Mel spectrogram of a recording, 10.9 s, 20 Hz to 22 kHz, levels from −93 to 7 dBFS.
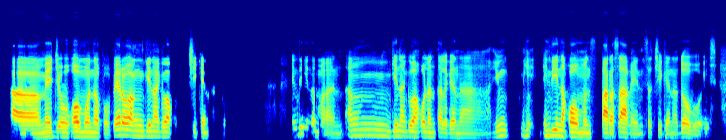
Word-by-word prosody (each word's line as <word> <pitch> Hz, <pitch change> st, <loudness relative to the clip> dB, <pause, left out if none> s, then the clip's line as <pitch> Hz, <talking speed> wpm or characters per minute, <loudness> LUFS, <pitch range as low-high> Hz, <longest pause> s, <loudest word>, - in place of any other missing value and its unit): Ah, 115 Hz, 0 st, +5 dB
medyo 130 Hz, 0 st, +1 dB
common 135 Hz, 0 st, +4 dB
na 120 Hz, -, -1 dB
po. 105 Hz, -, -10 dB
Pero 170 Hz, +1 st, +5 dB
ang 150 Hz, -2 st, +3 dB
ginagawa 140 Hz, -2 st, +1 dB
ko -, -, -41 dB, 0.2 s
chicken. -, -, -6 dB, 1.3 s
Hindi 195 Hz, +2 st, -11 dB
naman. 130 Hz, -6 st, -9 dB
Ang 155 Hz, 0 st, -5 dB, 0.6 s
ginagawa 145 Hz, -2 st, -1 dB
ko 140 Hz, -, -1 dB
lang 130 Hz, -1 st, -4 dB
talaga 120 Hz, -2 st, -2 dB
na 110 Hz, -2 st, -12 dB
yung 155 Hz, +4 st, -8 dB, 0.2 s
hi 165 Hz, +1 st, -12 dB, 0.2 s
hindi 160 Hz, +1 st, -2 dB
na 150 Hz, -, +3 dB
common 120 Hz, -3 st, +2 dB, 0.2 s
para 120 Hz, -1 st, +6 dB
sakin 110 Hz, -5 st, +2 dB
sa 110 Hz, -, -13 dB
chicken 110 Hz, -1 st, -10 dB
adobo 125 Hz, -, -4 dB
is, -, -, -20 dB
130 Hz, 160 wpm, -23 LUFS, 115-150 Hz, 1.3 s, para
